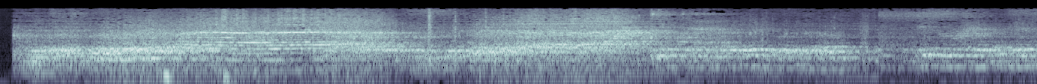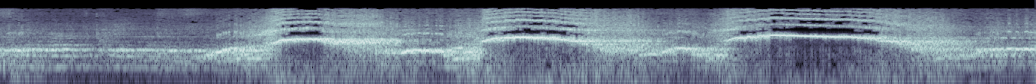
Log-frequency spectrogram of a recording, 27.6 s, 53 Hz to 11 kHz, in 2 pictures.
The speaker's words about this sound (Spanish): parece que correspondería a una joven de 16 años que lo pasó francamente mal cuando se le hacen este tipo de rituales para expulsar a esos supuestos demonios con los gritos de esta pobre chica que ahora pasaremos a escuchar.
